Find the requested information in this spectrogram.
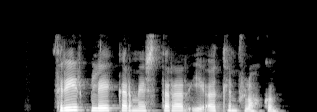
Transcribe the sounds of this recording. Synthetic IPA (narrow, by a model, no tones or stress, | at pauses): θɾiːɾ̥plɪːkaɾmejst̪aɾaɾiʔœt̪lʏmflɔhkʏm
